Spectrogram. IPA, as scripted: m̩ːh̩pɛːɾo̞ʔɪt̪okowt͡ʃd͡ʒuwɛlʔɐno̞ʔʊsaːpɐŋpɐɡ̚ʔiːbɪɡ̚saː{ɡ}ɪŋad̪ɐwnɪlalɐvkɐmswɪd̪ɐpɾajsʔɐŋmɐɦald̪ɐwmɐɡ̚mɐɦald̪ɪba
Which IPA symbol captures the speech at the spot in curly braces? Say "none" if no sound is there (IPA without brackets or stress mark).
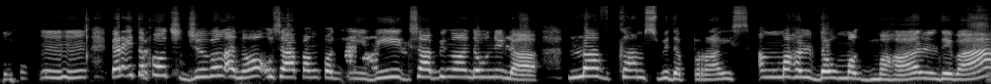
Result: b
